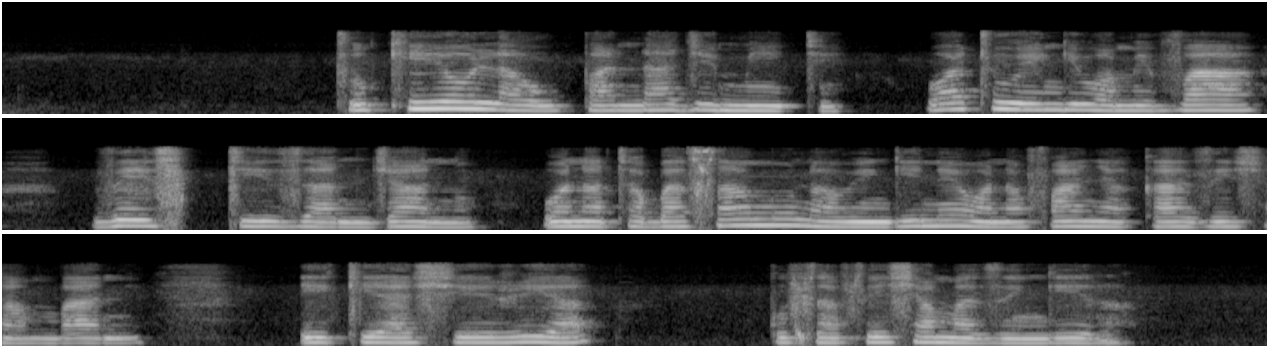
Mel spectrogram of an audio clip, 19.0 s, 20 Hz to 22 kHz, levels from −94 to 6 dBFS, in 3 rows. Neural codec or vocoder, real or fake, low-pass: none; real; 7.2 kHz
